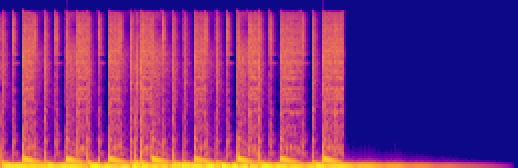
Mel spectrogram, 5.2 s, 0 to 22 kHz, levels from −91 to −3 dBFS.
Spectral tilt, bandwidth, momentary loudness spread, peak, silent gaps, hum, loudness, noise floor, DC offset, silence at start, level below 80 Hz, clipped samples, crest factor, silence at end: -4.5 dB/octave; 16.5 kHz; 12 LU; 0 dBFS; none; none; -13 LUFS; -48 dBFS; under 0.1%; 0 s; -12 dBFS; under 0.1%; 12 dB; 0.85 s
